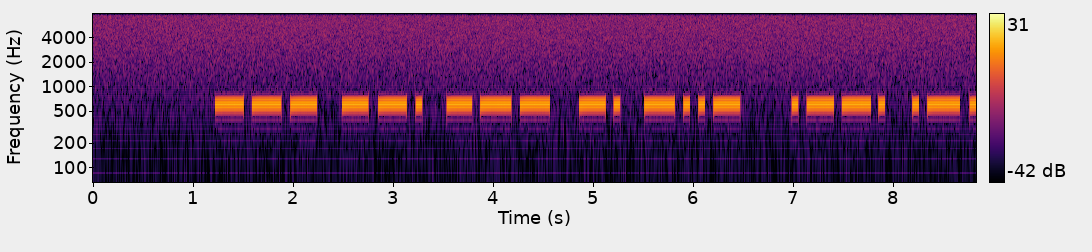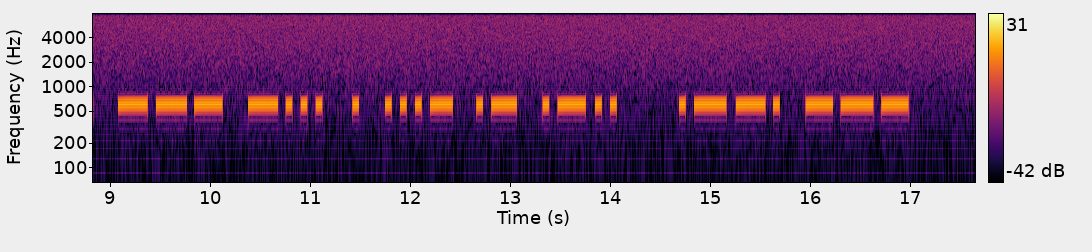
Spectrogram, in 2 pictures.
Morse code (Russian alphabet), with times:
1.2-6.5 ОГОНЬ
7.0-14.1 ПРОБЕЖАЛ
14.7-17.0 ПО

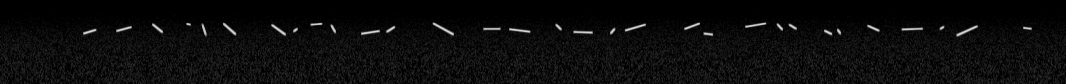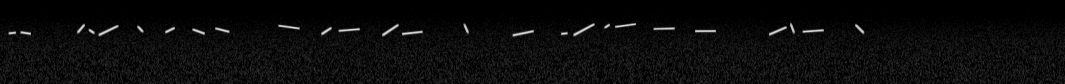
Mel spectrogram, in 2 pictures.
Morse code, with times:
none

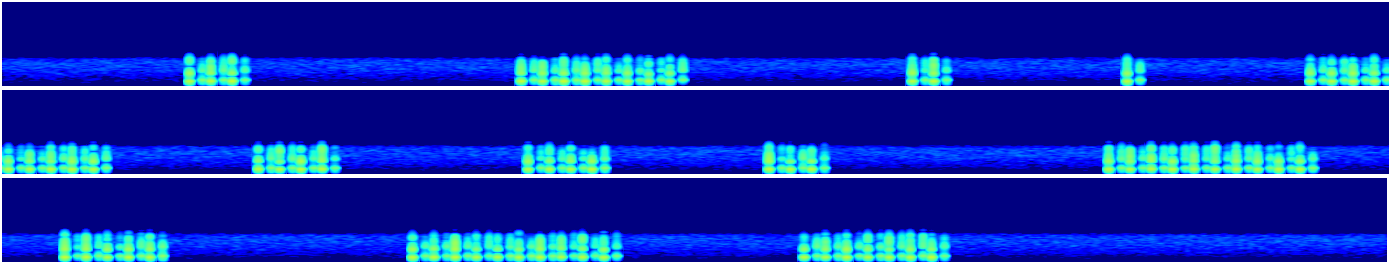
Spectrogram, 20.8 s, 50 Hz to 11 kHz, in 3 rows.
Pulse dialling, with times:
0.9-1.3 3
2.6-3.4 8
4.6-4.8 2
5.6-5.7 1
6.5-7.5 9
8.2-8.6 4
9.6-10.0 4
10.8-11.1 3
12.5-13.5 0
14.2-14.7 5
15.9-17.0 0
17.9-18.6 7

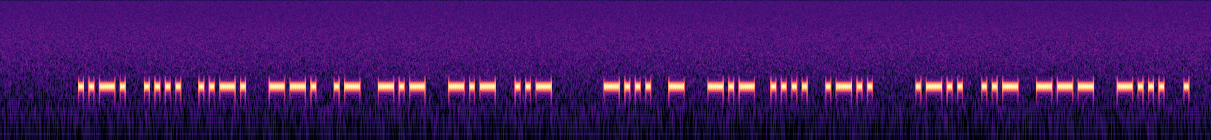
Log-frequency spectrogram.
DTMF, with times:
none

